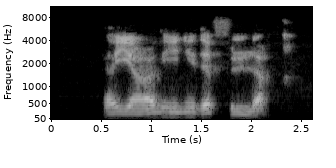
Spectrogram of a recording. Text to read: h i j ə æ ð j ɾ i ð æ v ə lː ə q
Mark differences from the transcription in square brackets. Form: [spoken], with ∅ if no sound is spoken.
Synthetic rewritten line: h [æ] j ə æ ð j [l] i ð æ [f] ə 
